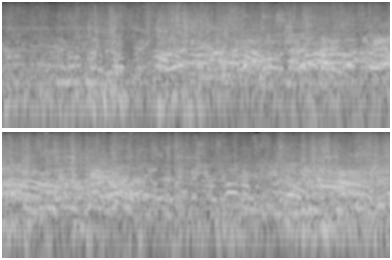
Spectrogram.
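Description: Weapons clash in a battle.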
